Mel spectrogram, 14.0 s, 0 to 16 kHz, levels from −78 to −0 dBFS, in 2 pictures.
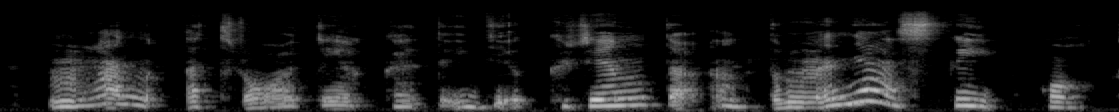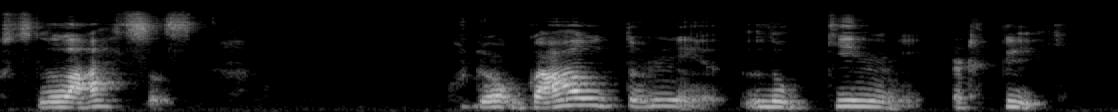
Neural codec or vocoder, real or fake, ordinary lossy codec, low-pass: none; real; AAC, 64 kbps; 10.8 kHz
